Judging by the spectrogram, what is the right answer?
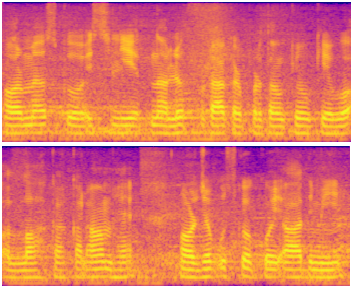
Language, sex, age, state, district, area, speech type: Urdu, male, 30-45, Uttar Pradesh, Gautam Buddha Nagar, urban, spontaneous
